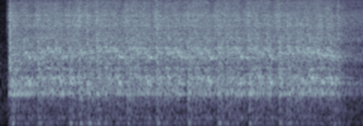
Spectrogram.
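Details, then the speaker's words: Holden VY Ecotec engine swapped into skid car, cranked with crank angle sensor unplugged to build oil pressure before first start: steady even starter cranking, no start. "I want to crank the engine first and get a bit of oil pressure up um that will cause the engine light to come on so what we'll do is we'll just crank it first"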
